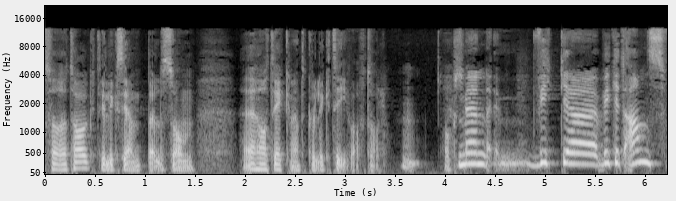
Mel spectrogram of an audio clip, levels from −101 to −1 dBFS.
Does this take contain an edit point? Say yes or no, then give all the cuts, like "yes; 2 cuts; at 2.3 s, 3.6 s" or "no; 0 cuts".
no; 0 cuts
